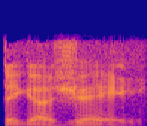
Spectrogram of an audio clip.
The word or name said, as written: degage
